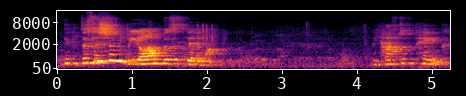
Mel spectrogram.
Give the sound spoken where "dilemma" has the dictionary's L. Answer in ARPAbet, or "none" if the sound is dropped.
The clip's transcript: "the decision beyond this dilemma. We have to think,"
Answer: N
